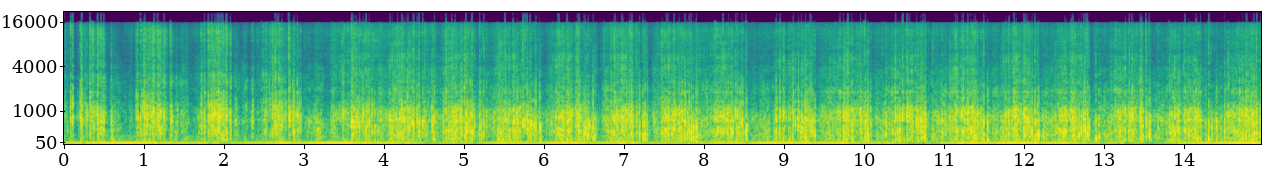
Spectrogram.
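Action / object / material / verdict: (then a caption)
scrape / foam sponge with nylon scour pad / nylon / none. Fingertips with short nails scratch the green nylon scour pad of a yellow foam scrub sponge up close. The result is a dense, continuous crackling scrape that swells in quick rhythmic strokes, with most energy in the midrange, little high-end, and a steady low hum underneath.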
